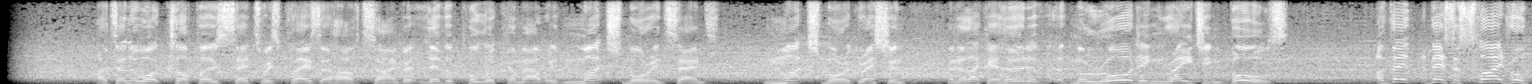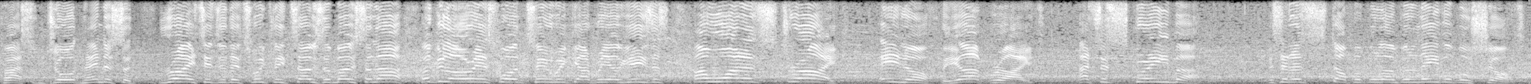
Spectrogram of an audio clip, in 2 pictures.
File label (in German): Fussball Kommentar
